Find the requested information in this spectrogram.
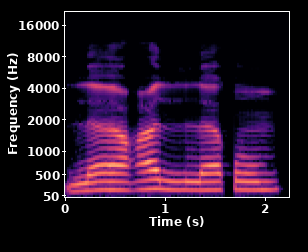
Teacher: আইনটিকে মোটা করে গলা চিপে পড়বেন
